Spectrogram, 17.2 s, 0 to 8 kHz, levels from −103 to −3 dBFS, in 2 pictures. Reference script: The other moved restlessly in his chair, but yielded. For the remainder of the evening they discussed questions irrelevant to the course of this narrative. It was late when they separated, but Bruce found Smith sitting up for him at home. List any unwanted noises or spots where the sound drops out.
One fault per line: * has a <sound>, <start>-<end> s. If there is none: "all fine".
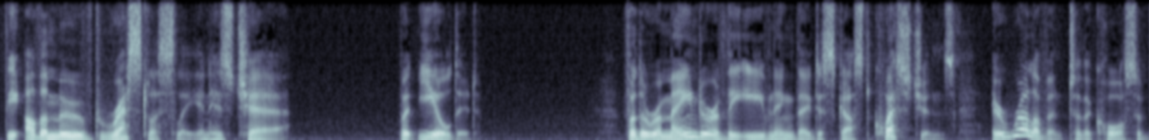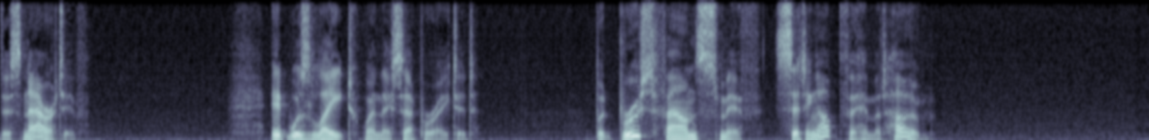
all fine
